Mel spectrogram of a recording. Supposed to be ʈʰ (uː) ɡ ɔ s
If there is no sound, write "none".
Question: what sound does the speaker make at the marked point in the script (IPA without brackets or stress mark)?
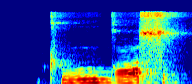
uː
